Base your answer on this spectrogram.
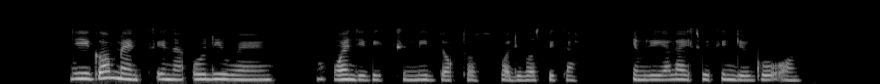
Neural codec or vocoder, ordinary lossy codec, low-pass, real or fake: none; MP3, 48 kbps; 5.4 kHz; real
